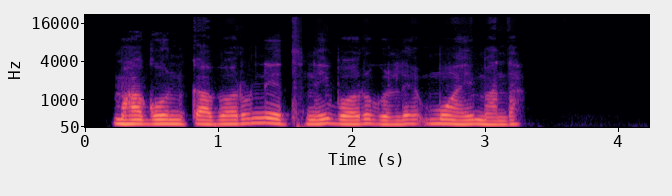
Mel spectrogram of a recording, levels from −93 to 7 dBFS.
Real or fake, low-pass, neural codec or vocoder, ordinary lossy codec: real; 19.8 kHz; none; Opus, 24 kbps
